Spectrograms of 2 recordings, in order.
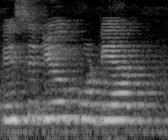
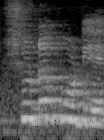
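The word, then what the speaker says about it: pseudopodia: देखिए, पी इधर साइलेंट है, इसे गलती से भी पिसिडियोपोडिया मत बोलना, प्रोनाउंसिएशन शूडोपोडिया कीजिए, ठीक है।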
